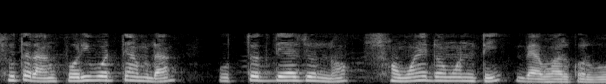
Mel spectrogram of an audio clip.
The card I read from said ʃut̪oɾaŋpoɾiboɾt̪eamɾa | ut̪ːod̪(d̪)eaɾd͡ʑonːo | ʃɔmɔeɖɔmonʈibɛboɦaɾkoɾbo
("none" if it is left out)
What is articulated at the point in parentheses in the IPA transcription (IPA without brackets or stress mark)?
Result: d̪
